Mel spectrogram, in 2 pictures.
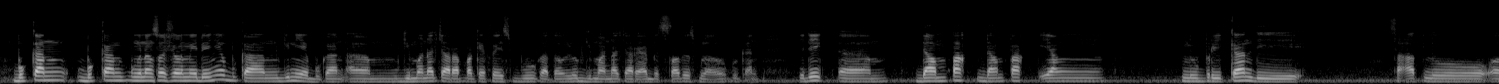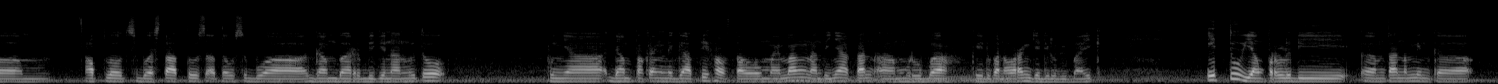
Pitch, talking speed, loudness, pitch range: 145 Hz, 125 wpm, -32 LUFS, 135-165 Hz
